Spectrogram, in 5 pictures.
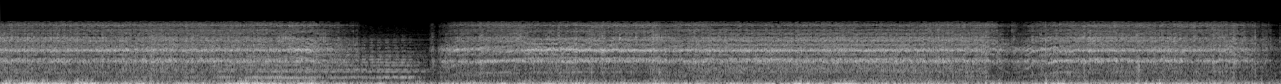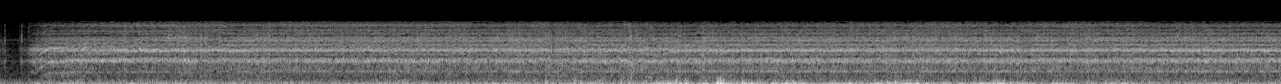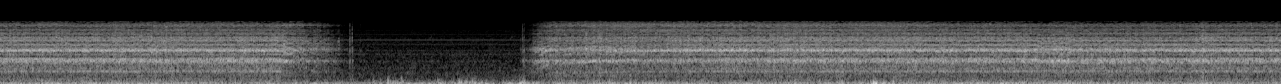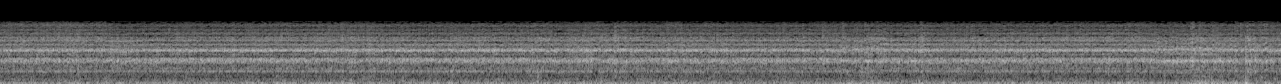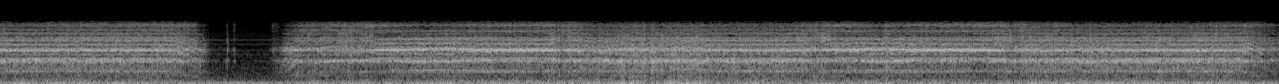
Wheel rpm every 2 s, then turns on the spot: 160, 110, 110, 160, 150, 140, 90, 160, 160, 160, 160, 160, 160, 160, 50, 70, 160, 160, 160, 160, 160, 160, 160, 160, 160, 160, 100, 130, 160, 160, 160, 140.
none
